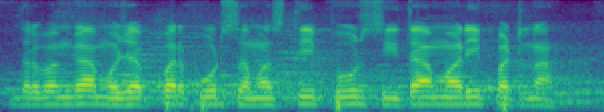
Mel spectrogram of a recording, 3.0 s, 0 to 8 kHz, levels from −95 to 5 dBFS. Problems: constant background noise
